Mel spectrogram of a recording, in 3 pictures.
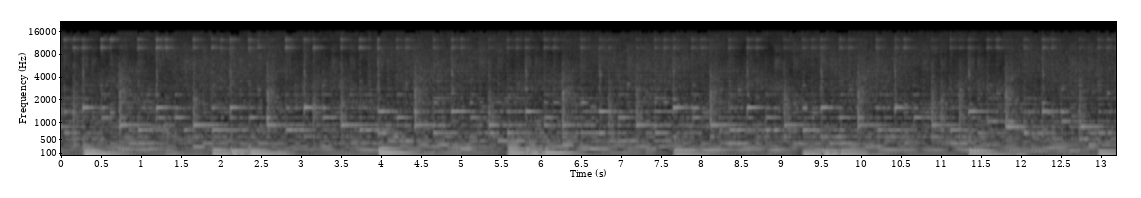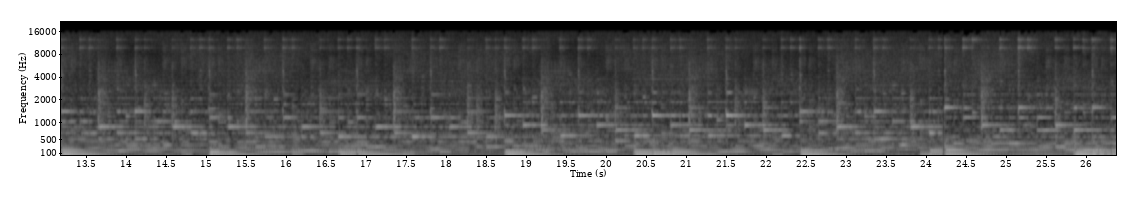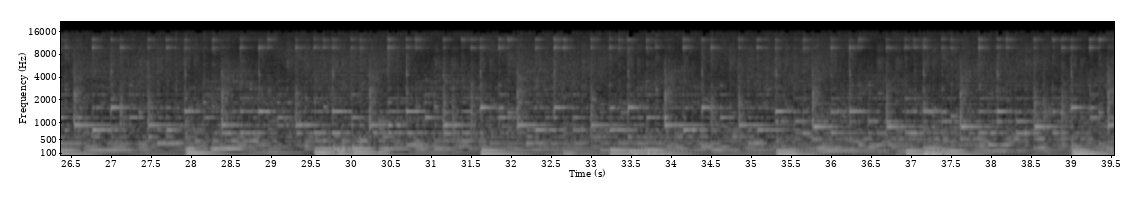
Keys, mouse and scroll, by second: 0.0 a, 6.9 r, 8.3-9.9 typing, 13.3 click, 16.0 click, 16.1 r, 17.4-18.3 typing, 22.2 click, 25.3 s, 26.6 y, 30.1-31.3 typing, 30.4 click.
